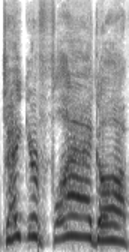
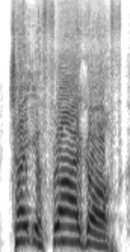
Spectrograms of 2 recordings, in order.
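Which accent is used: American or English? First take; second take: American; English. First: It is spoken in an American accent. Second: It is spoken in an English accent. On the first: The speaker calls it right. "can I do it in American?" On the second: The speaker calls it wrong. "they obviously wouldn't have said it like that because they're American, not English"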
